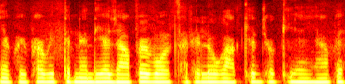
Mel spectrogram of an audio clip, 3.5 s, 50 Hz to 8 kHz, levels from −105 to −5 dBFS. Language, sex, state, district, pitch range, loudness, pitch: Hindi, male, Chhattisgarh, Kabirdham, 135-140 Hz, -15 LUFS, 140 Hz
